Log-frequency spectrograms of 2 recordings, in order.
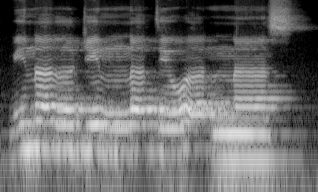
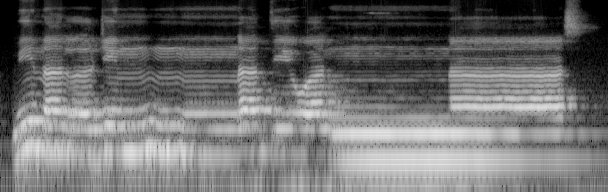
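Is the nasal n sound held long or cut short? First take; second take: short; held long. First: The nasal n sound is cut short. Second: The nasal n sound is held long. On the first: The speaker calls it wrong. "Jadi tidak ditahan itu" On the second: The speaker calls it right. "Harusnya ditahan"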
